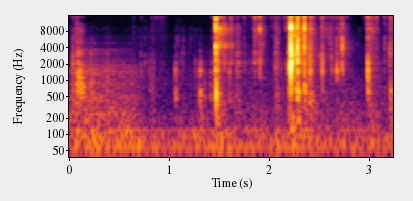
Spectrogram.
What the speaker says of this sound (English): You have to actually cut pretty much into the opening where where the item is in the package.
